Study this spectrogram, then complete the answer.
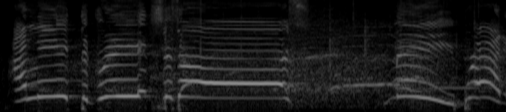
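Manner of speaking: high, slow whiny shout; kid yelling for help. Acted. Left-handed kid shouting across the classroom, whiny and high. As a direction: wail for the scissors like a desperate kid.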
